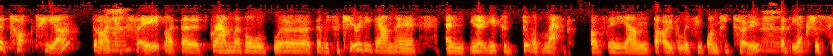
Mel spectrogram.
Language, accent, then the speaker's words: English; Victoria, Australia; Yeah, well, being originally a Victorian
